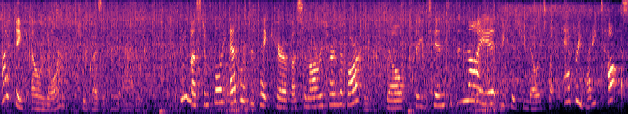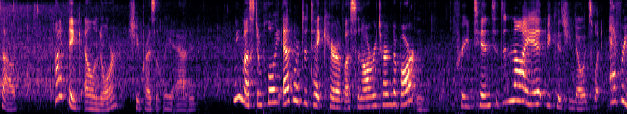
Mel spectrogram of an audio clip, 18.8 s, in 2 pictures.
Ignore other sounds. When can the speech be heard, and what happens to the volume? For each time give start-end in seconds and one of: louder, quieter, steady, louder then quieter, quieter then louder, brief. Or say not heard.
0.0-18.7 steady.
